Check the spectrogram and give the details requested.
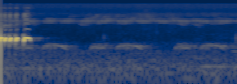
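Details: Zebra dove lure call for trapping: the tail of a fast rolling phrase of four clipped coo notes, then a quiet pause with faint distant bird notes, and the onset of another phrase.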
